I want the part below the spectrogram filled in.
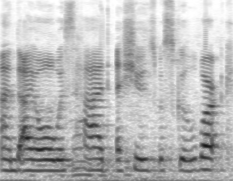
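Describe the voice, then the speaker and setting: Through noticeable background noise, a woman with a Scottish accent talks at a medium pitch and a fairly slow pace. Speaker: student teacher. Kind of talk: interview testimony.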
